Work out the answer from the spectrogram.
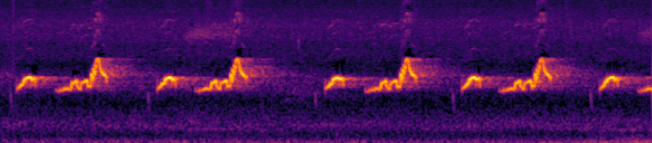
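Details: Eastern whip-poor-will singing its three-part whistled phrase, a short note then a rising sweep, repeated roughly once a second over steady low background rumble.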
